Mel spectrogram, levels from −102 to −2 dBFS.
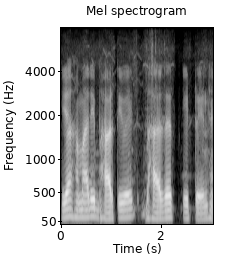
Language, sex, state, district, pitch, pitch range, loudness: Hindi, male, Bihar, Kaimur, 110 Hz, 95-115 Hz, -20 LUFS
